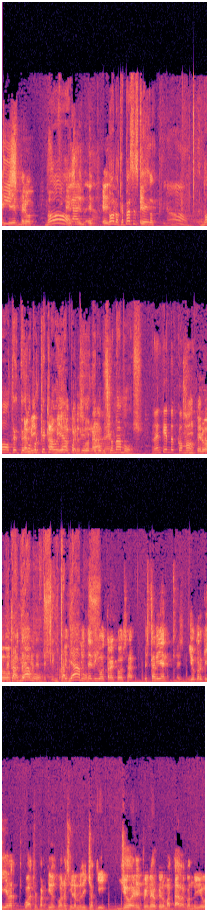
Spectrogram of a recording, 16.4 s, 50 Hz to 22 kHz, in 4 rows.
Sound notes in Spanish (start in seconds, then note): 1.3 todos hablando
